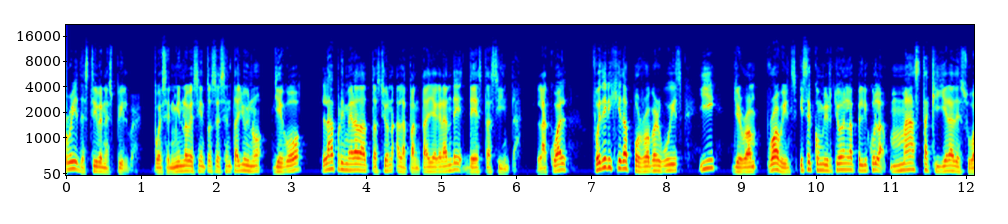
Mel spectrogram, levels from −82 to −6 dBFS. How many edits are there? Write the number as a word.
two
